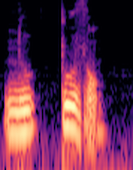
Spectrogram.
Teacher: You don't pronounce the final S.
